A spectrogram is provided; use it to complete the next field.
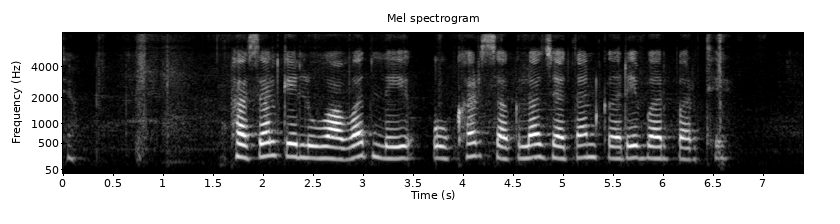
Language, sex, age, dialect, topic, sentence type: Chhattisgarhi, female, 18-24, Western/Budati/Khatahi, agriculture, statement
